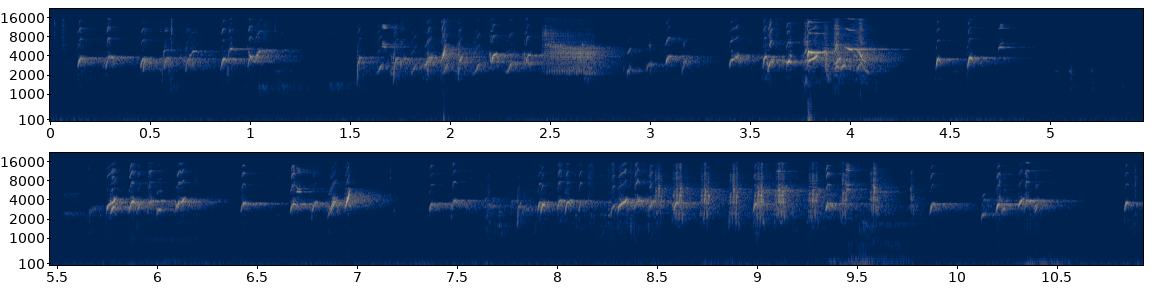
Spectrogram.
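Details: Male European goldfinch, wild-type, whose 'bit-bit' and 'sit-sit' notes push other males to sing out of competition; bubbly chattering phrases alternating with short silences.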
